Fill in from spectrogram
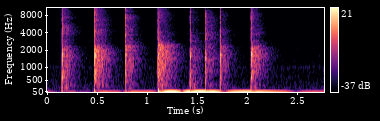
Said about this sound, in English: Oh, was that the clap? Do you want to do that again? Go. We'll do it one more time.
